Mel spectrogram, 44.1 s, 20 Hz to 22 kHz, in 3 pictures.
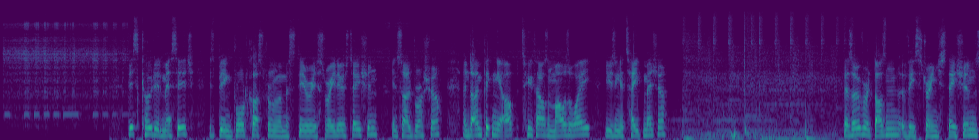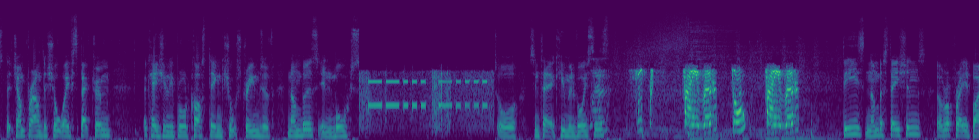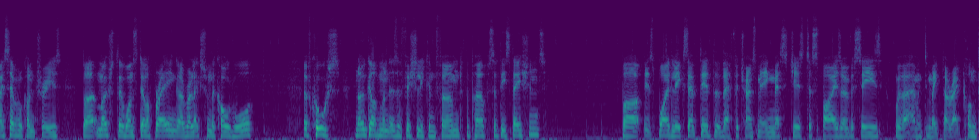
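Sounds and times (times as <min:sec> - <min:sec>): morse code beeps: 0:20.1 - 0:22.1
morse code tone: 0:20.1 - 0:22.1, 0:23.6 - 0:26.7
radio static: 0:23.5 - 0:26.7.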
